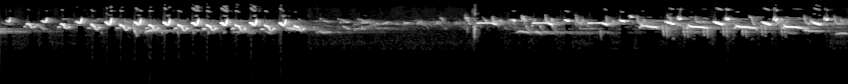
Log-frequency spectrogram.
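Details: Woodlark singing as it climbs in a wavy song flight: bright, high fluting notes repeated quickly in a rolling series, a softer twittering passage in the middle, then another lively run of descending notes.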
